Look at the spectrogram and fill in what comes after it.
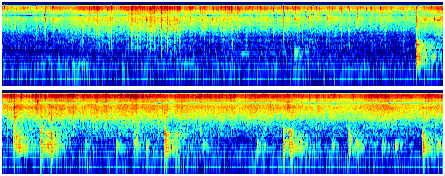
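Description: Chopped onions and tomatoes sizzling in oil in a metal pot. About four seconds in, a spoon starts stirring them, knocking and scraping against the pot several times.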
